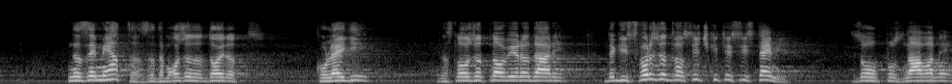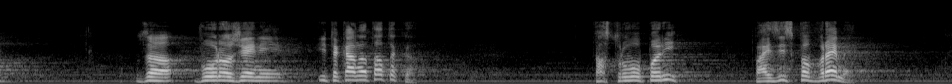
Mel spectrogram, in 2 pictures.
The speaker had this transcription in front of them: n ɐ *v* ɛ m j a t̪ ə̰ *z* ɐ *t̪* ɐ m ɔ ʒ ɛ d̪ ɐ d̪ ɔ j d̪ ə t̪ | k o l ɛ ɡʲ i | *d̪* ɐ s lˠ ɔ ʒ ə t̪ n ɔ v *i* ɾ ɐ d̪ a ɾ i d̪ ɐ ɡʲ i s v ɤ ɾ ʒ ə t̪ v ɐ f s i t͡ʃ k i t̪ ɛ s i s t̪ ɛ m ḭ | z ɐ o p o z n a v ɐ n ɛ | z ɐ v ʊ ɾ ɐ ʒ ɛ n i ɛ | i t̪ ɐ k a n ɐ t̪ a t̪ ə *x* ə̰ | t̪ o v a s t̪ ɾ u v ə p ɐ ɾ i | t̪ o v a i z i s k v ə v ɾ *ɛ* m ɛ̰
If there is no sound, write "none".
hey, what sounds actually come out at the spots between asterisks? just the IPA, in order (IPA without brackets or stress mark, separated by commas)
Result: z, z, d̪, d̪, i, k, ɛ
